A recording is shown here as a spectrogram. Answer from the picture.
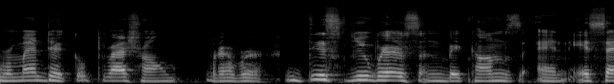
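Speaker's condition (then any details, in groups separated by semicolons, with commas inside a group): Spinocerebellar ataxia type 2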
